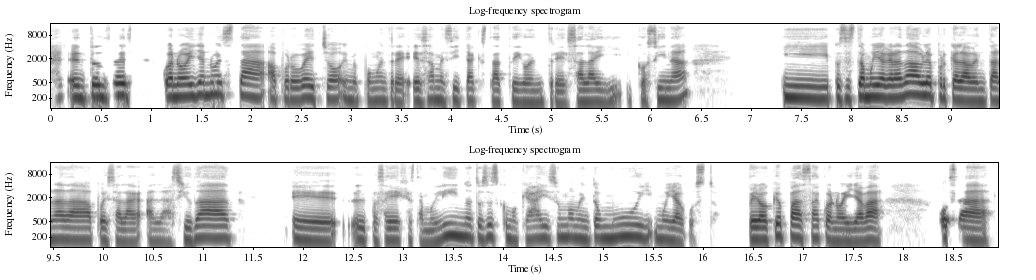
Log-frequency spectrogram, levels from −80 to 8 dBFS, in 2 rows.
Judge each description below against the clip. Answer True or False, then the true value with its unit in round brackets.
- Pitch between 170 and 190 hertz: True (185 Hz)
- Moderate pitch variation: True (3.3 semitones)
